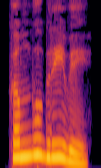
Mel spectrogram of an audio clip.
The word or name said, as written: ಕಂಬುಗ್ರೀವ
